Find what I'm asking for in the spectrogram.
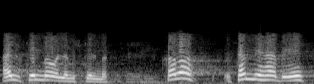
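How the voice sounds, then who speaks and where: Male grammar teacher, Egyptian accent, quick delivery full of rhetorical check-ins; tinny, echoey recording. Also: high-pitched, animated. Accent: Egyptian Arabic. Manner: keeps checking in with rhetorical questions. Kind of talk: lecture with a class. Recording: echoey, tinny phone-like sound.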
